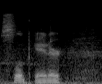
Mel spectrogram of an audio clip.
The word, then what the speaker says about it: SL1PG8R: I think it's like an SL1PG8R, but he pronounces it Slipgator.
